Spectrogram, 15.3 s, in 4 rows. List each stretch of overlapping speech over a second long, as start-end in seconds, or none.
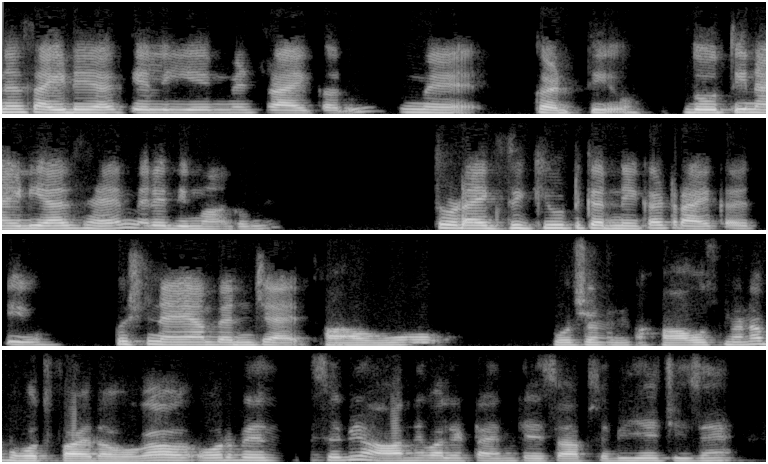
none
